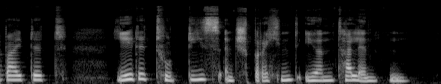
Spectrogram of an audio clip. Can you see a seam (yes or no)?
no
